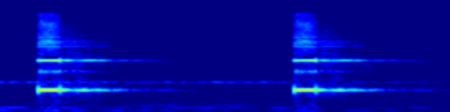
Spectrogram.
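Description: Two electronic countdown beeps about a second and a quarter apart, each a sharp pitched ping that fades away, counting down to the release of the ball from the catch points.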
